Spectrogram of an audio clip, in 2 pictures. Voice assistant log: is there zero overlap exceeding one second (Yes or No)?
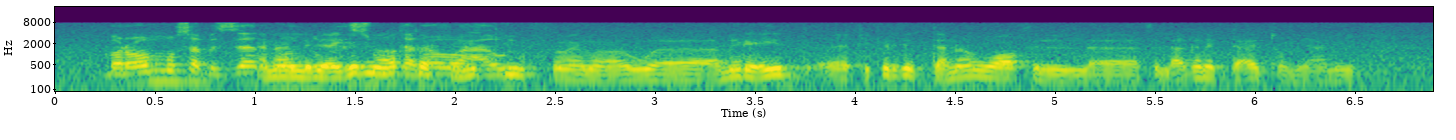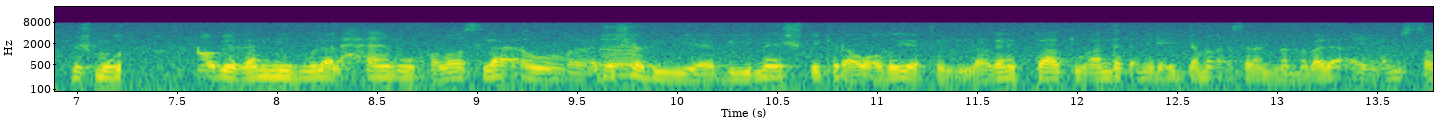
No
